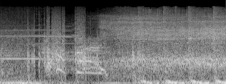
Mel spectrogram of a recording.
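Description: Horror film trailer soundtrack: dark score over a loud, deep droning rumble, with a voice heard briefly.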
